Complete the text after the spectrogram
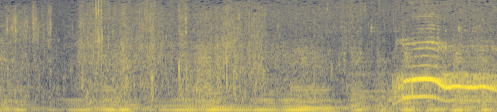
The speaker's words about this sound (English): This one literally has the Jaws soundtrack underneath of it as she sort of destroys Michael J. Fox in this pool setting.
